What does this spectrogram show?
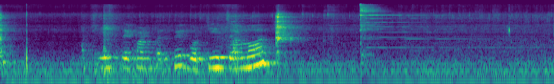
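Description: Wooden spatula stirring ginger-garlic paste frying in butter and oil in a nonstick kadai, with a faint sizzle. A voice speaks briefly in the middle, and about three and a half seconds in a sharp metallic clink rings on for about two seconds.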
